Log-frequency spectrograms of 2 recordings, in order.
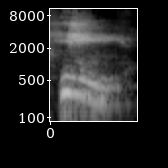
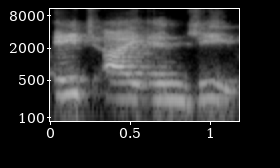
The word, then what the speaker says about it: hing: would use kingshak or hing so king is another spice that um again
